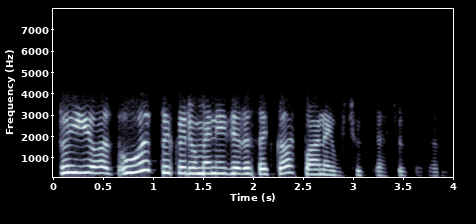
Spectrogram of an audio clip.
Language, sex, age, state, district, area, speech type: Kashmiri, female, 30-45, Jammu and Kashmir, Baramulla, rural, conversation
